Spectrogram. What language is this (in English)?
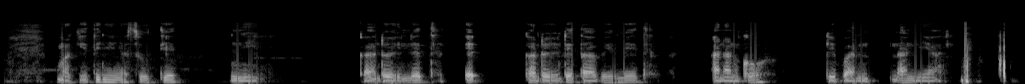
Kalenjin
